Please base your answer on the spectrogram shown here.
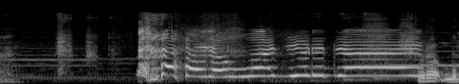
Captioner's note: sobs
